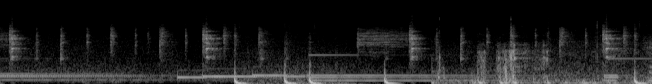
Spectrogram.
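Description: Background music with a beat: held synth chords that change a few times, over a deep kick drum and short high ticks.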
